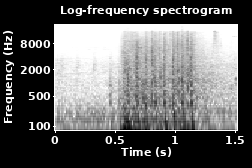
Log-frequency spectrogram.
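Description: A short burst of automatic gunfire from The Division, a loud, close flurry of shots that erupts suddenly after a quiet moment and then tapers off.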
